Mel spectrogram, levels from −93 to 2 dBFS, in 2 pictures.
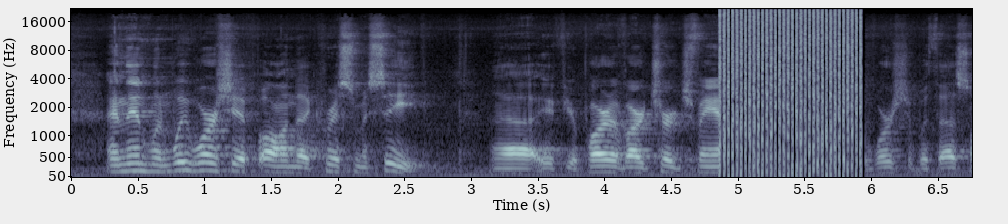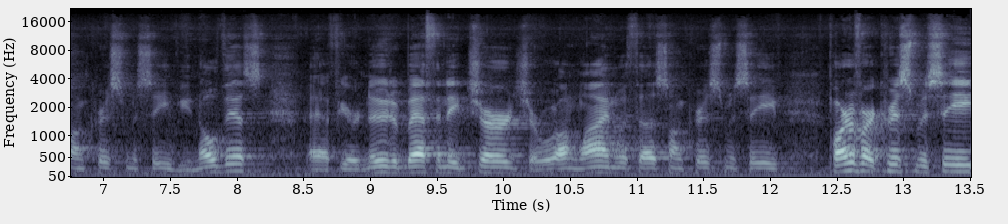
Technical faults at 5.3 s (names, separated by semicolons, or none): compressed stream played as audio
